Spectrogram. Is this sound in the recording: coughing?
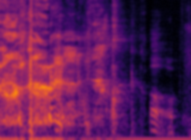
yes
